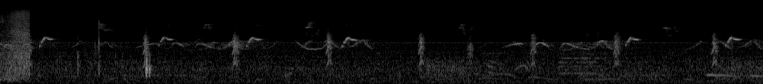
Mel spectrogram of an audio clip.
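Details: Elliot's laughingthrush (Trochalopteron elliotii), north of Xining, Qinghai, China, 2005, gives short, clear whistled calls that curl up and down, several each second; a few sharp clicks and a brief bump at the start.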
